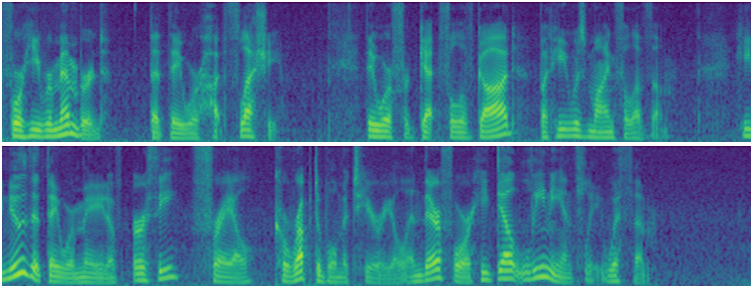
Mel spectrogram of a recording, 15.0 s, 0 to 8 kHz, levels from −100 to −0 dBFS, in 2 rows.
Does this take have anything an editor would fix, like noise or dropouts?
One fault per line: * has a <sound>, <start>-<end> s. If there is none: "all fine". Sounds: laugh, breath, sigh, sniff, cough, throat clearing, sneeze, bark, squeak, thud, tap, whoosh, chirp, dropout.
all fine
